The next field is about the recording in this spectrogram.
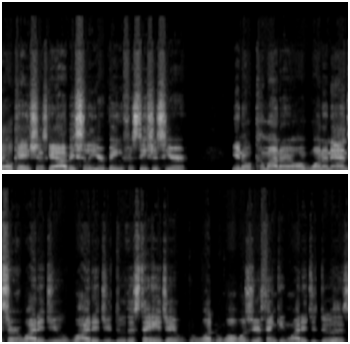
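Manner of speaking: ordinary delivery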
